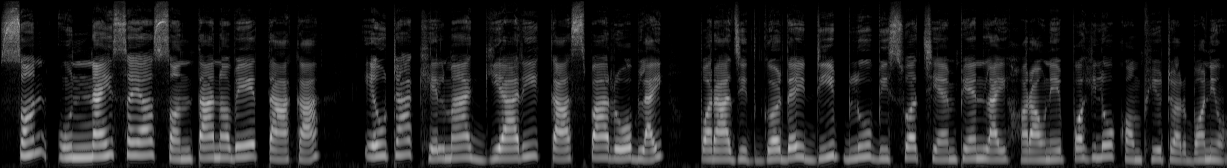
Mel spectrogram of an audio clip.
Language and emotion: Nepali, neutral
